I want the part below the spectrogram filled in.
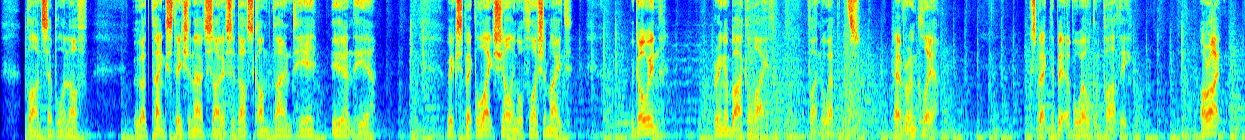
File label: Military Battle Chatter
